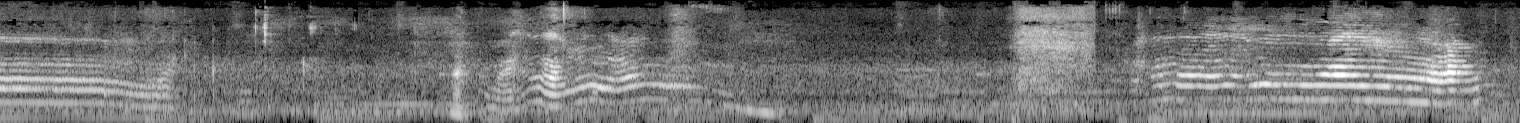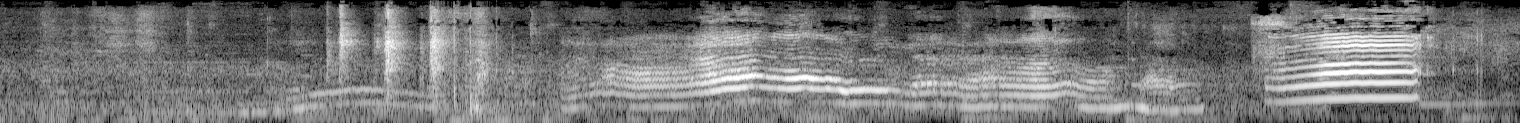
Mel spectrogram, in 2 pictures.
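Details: A Maine Coon cat teasing another cat gives a run of long, wavering meows and yowls with rising and falling pitch.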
